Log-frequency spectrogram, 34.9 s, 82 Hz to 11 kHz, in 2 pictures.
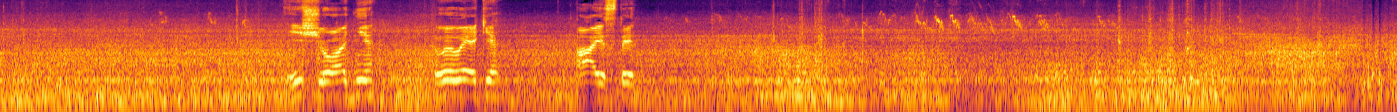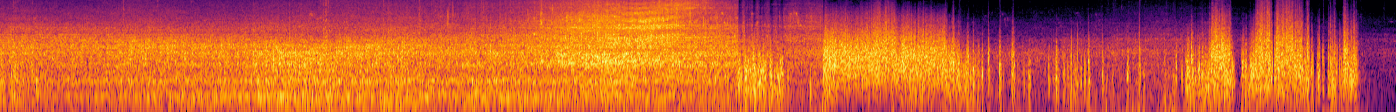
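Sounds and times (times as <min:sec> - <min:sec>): engine and tyre rumble: 0:00.0 - 0:34.9
loud rushing noise: 0:23.4 - 0:29.6.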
